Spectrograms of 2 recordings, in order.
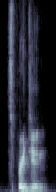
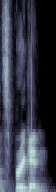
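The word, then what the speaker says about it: Spriggan: p r i g g a n is pronounced sprid yum sprin not spren crazy but I've got this fun little uh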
